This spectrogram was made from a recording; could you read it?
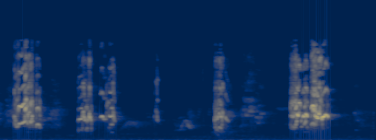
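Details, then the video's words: Two pet rosy-faced lovebirds, a yellow bird and a green bird with red heads, give sharp, rasping squawks in clusters of two or three, separated by faint chirps and brief pauses. "Lovebird's Sounds - Lemon & Melon - Rosy-faced Lovebird"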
